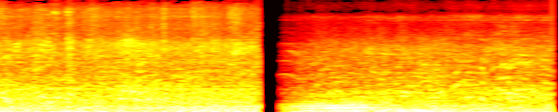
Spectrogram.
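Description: Outdoor street-festival ambience: people talking in the background over a steady low rumble. The sound drops out completely for a moment about halfway through, then comes back.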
